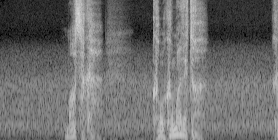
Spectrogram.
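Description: A man speaks calmly, close to the microphone.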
